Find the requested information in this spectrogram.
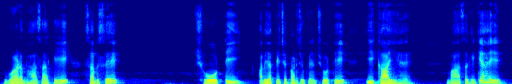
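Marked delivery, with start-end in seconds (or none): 0.1-4.9 slow, word by word, with long gaps; slow dictation. Shown as a demonstration. Teacher dictating the definition to students, slow and spaced. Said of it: "note करते जाएंगे". 6.3-8.3 slow, word by word, with long gaps; slow dictation. Shown as a demonstration. Teacher dictating the definition to students, slow and spaced. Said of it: "note करते जाएंगे".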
